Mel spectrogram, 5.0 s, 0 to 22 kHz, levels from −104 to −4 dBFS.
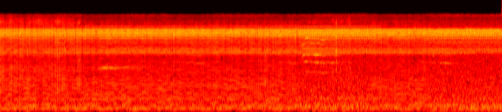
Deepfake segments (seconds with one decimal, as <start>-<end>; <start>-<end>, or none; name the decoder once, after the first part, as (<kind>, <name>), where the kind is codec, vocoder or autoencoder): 0.0-3.0 (vocoder, BigVGAN v2); 3.7-4.3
